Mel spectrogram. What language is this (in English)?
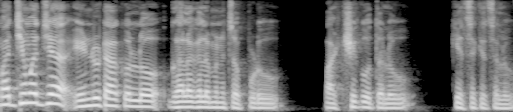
Telugu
